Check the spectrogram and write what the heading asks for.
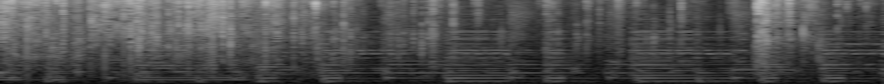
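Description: Crinkling of a foil-lined plastic blind bag being pulled open by hand, over background music.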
